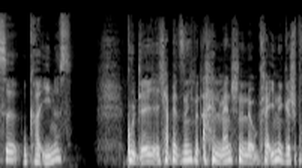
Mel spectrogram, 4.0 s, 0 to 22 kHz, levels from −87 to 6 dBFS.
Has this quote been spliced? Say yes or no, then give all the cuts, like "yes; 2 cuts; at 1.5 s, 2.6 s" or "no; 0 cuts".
no; 0 cuts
